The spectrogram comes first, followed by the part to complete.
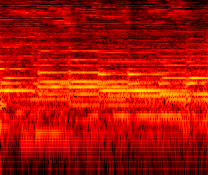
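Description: Piano played live, a melody of short notes changing several times a second over chords.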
